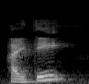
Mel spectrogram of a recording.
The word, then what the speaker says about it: Haiti: Haiti. Haiti. Haiti. Casi suena como odio. Hate. Haiti. Haiti. Y la T lo pronunciamos como una D.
